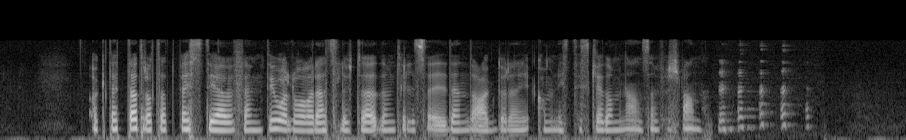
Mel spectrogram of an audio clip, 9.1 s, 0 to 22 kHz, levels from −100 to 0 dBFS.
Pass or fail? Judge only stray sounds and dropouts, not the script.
fail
